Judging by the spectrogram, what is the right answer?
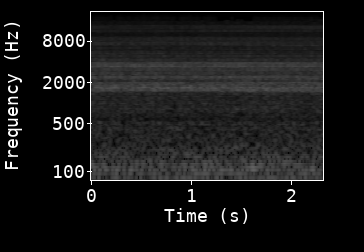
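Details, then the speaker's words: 1994 Mazda Miata NA, key on, engine off, after installing new Deatschwerks DW200 255 LPH fuel pump: steady high-pitched whoosh and hum cutting off cleanly after about two seconds; pump primes correctly, wired properly. "Put it right here, and we should hear a whooshing sound."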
